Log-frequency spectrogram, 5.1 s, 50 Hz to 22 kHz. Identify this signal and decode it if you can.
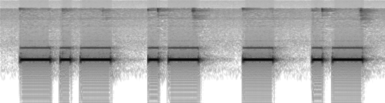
Morse code, heard as a keyed tone, about 9 wpm, 650 Hz. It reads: KATA
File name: jh8cbh / 2025cw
